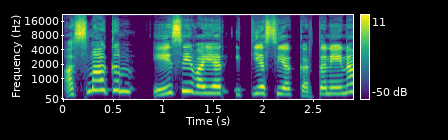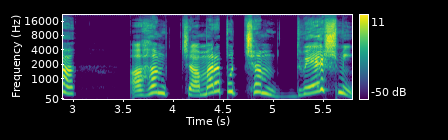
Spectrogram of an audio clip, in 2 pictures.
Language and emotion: Sanskrit, angry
